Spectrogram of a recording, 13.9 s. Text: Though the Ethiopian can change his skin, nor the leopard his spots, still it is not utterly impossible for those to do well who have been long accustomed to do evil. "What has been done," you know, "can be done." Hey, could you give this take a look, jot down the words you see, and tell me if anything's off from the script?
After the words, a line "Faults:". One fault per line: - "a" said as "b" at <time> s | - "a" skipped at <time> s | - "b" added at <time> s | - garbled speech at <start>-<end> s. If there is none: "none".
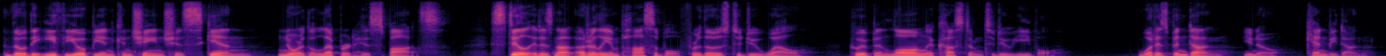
Though the Ethiopian can change his skin, nor the leopard his spots, still it is not utterly impossible for those to do well who have been long accustomed to do evil. "What has been done," you know, "can be done."
Faults:
none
